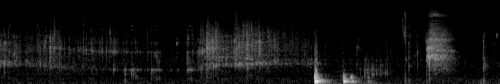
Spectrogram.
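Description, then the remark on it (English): Someone sips vodka: faint glass clinks and liquid sounds, two dull knocks like a glass set down on a surface, then a brief breathy exhale. No talking. “Actually, I'm going to have another sip of vodka just in case.”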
